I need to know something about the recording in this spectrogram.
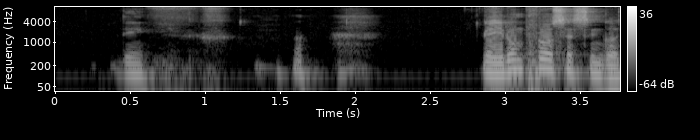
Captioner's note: speaking korean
